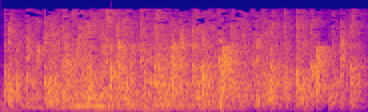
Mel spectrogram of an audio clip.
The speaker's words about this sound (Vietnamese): giơ tay tôi coi, giơ thẳng coi, cho tràng pháo tay cho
